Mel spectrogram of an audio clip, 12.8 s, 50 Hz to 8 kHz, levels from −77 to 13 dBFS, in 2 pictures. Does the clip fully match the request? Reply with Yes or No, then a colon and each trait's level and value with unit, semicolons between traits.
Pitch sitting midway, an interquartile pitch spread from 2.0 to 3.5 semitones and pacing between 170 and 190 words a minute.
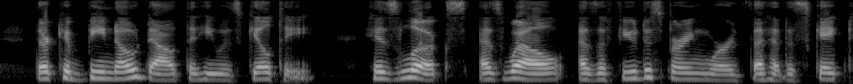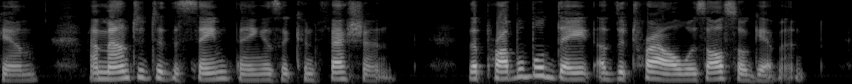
Yes: medium, 175 Hz; average, 2.9 semitones; average, 185 wpm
